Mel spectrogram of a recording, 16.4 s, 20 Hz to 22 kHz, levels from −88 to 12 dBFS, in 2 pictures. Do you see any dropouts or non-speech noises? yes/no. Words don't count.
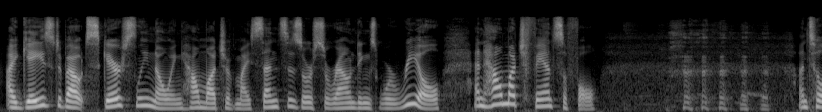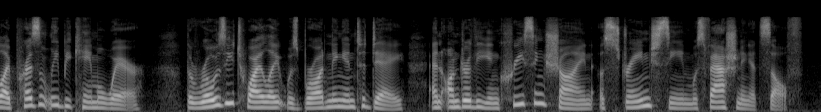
yes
